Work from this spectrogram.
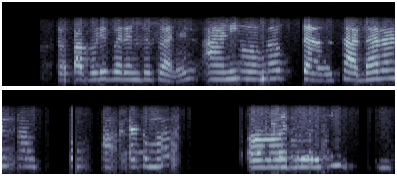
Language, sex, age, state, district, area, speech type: Marathi, female, 30-45, Maharashtra, Palghar, urban, conversation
